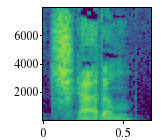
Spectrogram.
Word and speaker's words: Chatham: Chatham, Mass. I'm going with Chatham. – Yeah. – We always butcher the Massachusetts names, but Chatham, Mass. He says, A-Y-F-K-M, double exclamation points.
